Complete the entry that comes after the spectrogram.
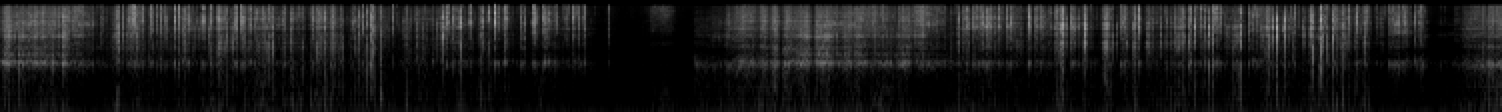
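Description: Fingers rub and pinch coarse sea salt crystals in a small hollow wooden bowl partly filled with salt, making dense, bright, gritty crunching and crackling. A brief quiet gap near the middle interrupts the crunching before it resumes.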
